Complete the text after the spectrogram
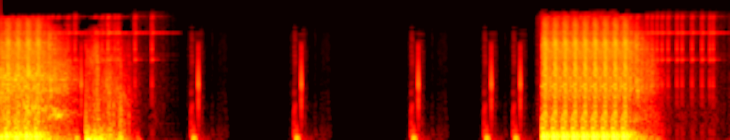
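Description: A rifle fires rapid bursts in an echoing space.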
